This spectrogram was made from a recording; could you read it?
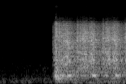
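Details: Fuel-injected motorcycle with a simulated fuel pump failure: starter kicks in sharply and whirs steadily at even pitch but the engine never catches because the pump delivers no fuel to the injector; crank no start.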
